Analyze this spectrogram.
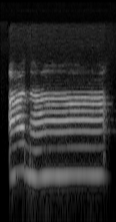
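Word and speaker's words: أنا: to read it, then the Alif Zaida comes back in and you would pronounce this as Ana.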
